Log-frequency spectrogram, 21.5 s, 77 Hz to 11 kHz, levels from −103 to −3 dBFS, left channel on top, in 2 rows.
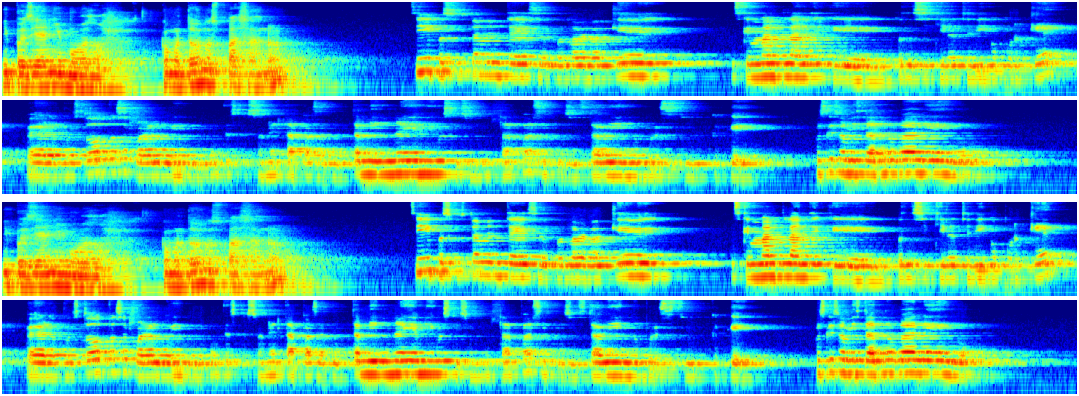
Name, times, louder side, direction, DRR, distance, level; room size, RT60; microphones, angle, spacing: voice 1, 0.0-1.3 1.6-2.8, left 1 dB, 80° left, 5 dB, 1.0 m, -23 dB
voice 2, 4.1-6.6 7.4-10.5 11.0-17.7 18.0-18.2 18.9-20.5, right 2 dB, 55° right, 5 dB, 1.0 m, -26 dB
13.0 x 8.1 x 2.5 m, 1.4 s
head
